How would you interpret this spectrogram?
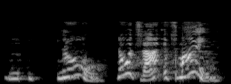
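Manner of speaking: put-on flustered kid caught off guard; startled denial. Startled Ruthie denies it to Martin, stammering. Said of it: "Ruthie was startled".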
